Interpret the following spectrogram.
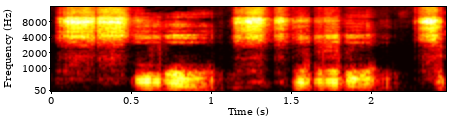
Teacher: pangkal lidahnya naik, lidahnya nempel ke langit-langit. Huruf shad.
